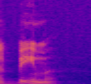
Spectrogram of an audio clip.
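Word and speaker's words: Abema: Both Raw and SmackDown will air on, forgive me if I say this wrong, Abima? Is it Abima? – I think it's Abima.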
